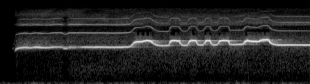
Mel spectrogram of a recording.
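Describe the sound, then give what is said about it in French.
A whistle from Cuba blown alone, starting on a steady tone, then jumping higher and warbling in a quick series of short trills before settling on a held note. “Mais on a peut-être celui qui vient de Cuba.”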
